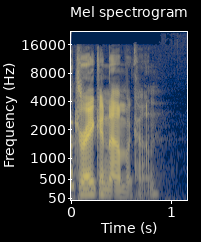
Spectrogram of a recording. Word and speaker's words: Draconomicon: Draconomicon. Draco, the named dragon, Nomicon. – So is it dragon? – So that's a word that exists and is said Draco. – Okay. – What do you say, Draconomicon? – Yeah.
